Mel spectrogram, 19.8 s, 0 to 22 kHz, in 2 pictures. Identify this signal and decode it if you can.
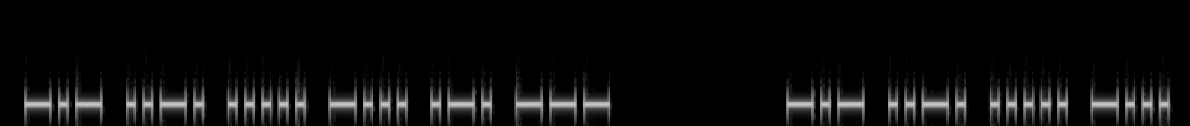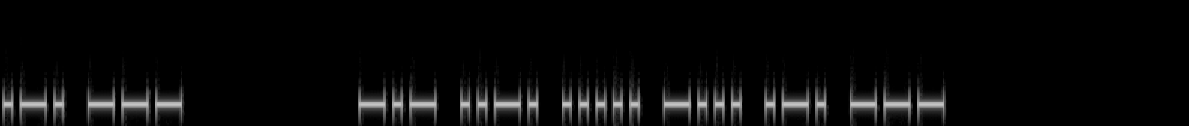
Morse code, heard as a keyed tone, about 17 wpm, 700 Hz. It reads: KF5BRO KF5BRO KF5BRO
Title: USA Call Signs - 6 Characters - Repeated 3x - 17wpm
